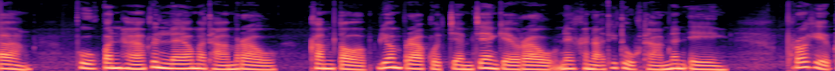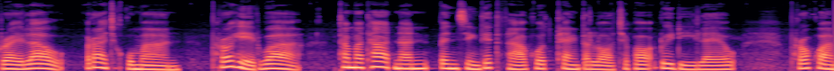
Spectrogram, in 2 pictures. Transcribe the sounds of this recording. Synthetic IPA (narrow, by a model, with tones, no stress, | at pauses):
aː˥˩ŋ | t̪ʰuː˨˩k̚pa˧nɦaː˩˦kʰɯ˥˩nlɛː˦˥wmaː˧t̪ʰaː˩˦mɾa˧w | kʰa˧mt̪ɔː˨˩p̚jɔ˥˩mpɾaː˧ko˨˩t̪̚t͡ɕɛː˨˩mt͡ɕɛː˥˩ŋkɛː˨˩ɾa˧wna˧jkʰa˧na˨˩ʔt̪ʰiː˥˩t̪ʰuː˨˩k̚t̪ʰaː˩˦mna˥˩nʔeː˧ŋ | pʰɾɔ˦˥ɦeː˨˩t̪̚ɾaː˧jla˥˩w | ɾaː˥˩t̪̚t͡ɕʰḁ˧ku˧maː˧n | pʰɾɔ˦˥ɦeː˨˩t̪̚waː˥˩ | t̪ʰa˧mːa˧t̪ʰaː˥˩t̪̚na˦˥npe˧nsi˨˩ŋt̪ʰiː˥˩t̪ʰḁ˧˩t̪ʰaː˩˦kʰo˦˥t̪ʰːɛː˧ŋt̪a˧lɔː˨˩t̪̚t͡ɕʰa˧pʰɔ˦˥du˥˩əjdiː˧lɛː˦˥w | pʰɾɔ˦˥kʰwaː˧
